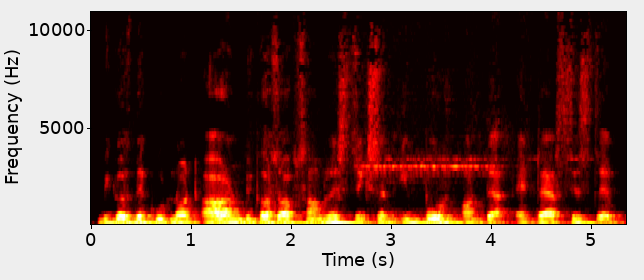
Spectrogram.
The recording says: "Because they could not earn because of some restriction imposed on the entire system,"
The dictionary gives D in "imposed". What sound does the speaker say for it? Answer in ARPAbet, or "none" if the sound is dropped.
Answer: none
